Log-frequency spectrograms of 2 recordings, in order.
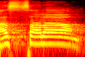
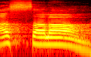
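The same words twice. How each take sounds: Both takes have the same delivery.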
